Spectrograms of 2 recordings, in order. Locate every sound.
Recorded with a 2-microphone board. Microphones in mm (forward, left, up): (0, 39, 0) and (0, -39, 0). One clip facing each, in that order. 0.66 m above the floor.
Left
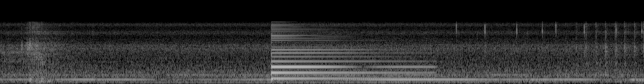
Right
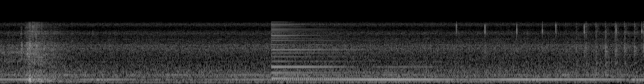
0.2 s a door slam: 85° right, 8 m
2.7 s a guitar: 65° left (ahead or behind), 0.5 m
